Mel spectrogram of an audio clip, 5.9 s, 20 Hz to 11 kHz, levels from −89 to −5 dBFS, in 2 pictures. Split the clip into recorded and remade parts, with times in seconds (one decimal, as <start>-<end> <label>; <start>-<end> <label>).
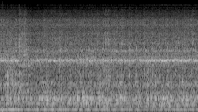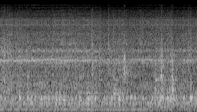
0.0-1.2 remade; 1.2-5.9 recorded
